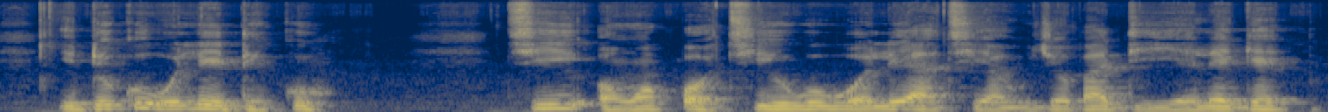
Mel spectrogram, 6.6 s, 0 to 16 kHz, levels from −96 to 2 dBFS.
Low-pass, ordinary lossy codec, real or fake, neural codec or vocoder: 14.4 kHz; none; real; none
